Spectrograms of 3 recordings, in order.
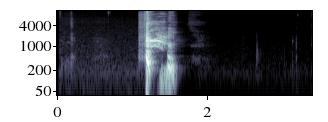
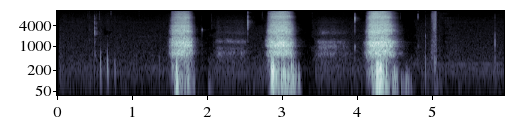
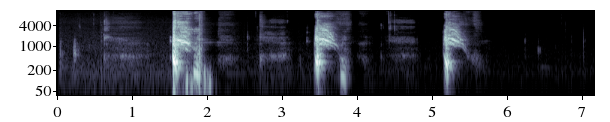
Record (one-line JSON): {"cough_length": "3.4 s", "cough_amplitude": 32768, "cough_signal_mean_std_ratio": 0.22, "exhalation_length": "6.0 s", "exhalation_amplitude": 24102, "exhalation_signal_mean_std_ratio": 0.31, "three_cough_length": "7.2 s", "three_cough_amplitude": 32768, "three_cough_signal_mean_std_ratio": 0.22, "survey_phase": "beta (2021-08-13 to 2022-03-07)", "age": "18-44", "gender": "Male", "wearing_mask": "No", "symptom_none": true, "smoker_status": "Never smoked", "respiratory_condition_asthma": false, "respiratory_condition_other": false, "recruitment_source": "REACT", "submission_delay": "1 day", "covid_test_result": "Positive", "covid_test_method": "RT-qPCR", "covid_ct_value": 30.9, "covid_ct_gene": "E gene", "influenza_a_test_result": "Negative", "influenza_b_test_result": "Negative"}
